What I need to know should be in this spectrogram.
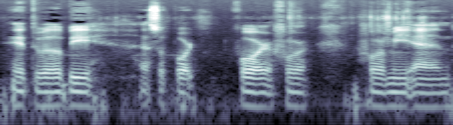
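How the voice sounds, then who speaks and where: A man's very deep, low voice. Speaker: clergy vlogger. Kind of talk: casual vlog chat. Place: street. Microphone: phone near.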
